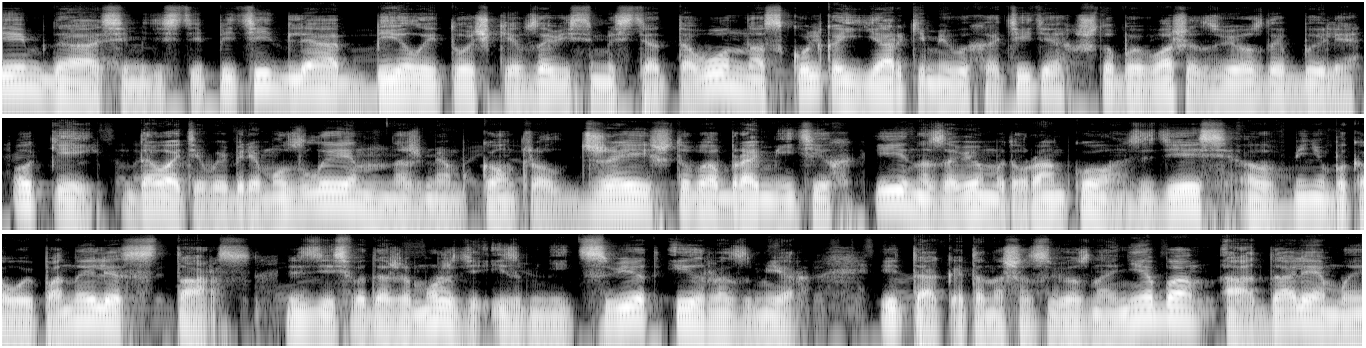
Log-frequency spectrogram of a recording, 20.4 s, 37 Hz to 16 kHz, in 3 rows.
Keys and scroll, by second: 2.1-3.5 typing, 2.7 Return, 3.7 Return, 6.8 alt+F9, 8.1 ctrl+j, 8.8 n, 12.9-13.9 typing, 16.7 3, 16.9 Return, 16.9 2.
